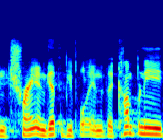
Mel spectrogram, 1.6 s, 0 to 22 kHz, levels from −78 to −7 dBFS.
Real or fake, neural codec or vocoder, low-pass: fake; codec, 16 kHz, 16 kbps, FreqCodec, larger model; 7.2 kHz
